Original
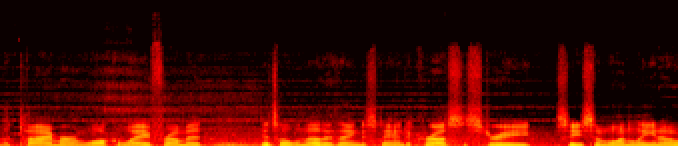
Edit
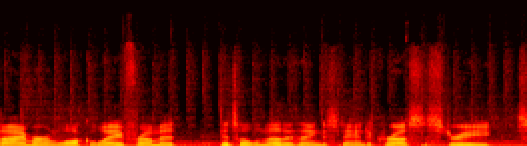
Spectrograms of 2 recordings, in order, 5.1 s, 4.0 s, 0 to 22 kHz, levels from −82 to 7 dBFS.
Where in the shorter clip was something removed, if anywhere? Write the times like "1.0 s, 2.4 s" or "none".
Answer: 1.5 s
